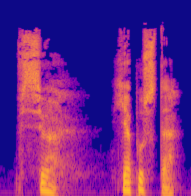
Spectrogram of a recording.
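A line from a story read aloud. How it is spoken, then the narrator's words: Exhaled words. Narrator (Russian): выдохнула она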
